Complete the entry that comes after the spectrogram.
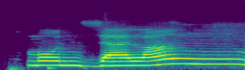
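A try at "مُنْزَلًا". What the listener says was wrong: Ditahan. Munnya ditahan. Munza.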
